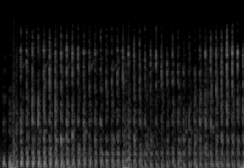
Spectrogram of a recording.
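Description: An engine running steadily with a fast, even beat over a low hum.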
